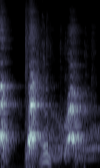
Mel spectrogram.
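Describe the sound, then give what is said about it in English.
A dog barks three times at thunder in a loose rhythm, each bark loud with a brief pause between, and no voices or other sounds alongside. “I don't know why he thinks barking is going to make it go away”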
